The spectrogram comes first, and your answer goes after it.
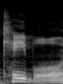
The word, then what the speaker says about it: Kabul: name was Chief Kabul, pronounced Cable and spelled K A B U L.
